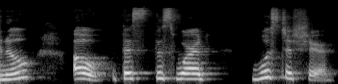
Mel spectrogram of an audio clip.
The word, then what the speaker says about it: Worcestershire: know the origin but it is Worcester and Worcestershire mm-hmm yeah okay Wow thank you so much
